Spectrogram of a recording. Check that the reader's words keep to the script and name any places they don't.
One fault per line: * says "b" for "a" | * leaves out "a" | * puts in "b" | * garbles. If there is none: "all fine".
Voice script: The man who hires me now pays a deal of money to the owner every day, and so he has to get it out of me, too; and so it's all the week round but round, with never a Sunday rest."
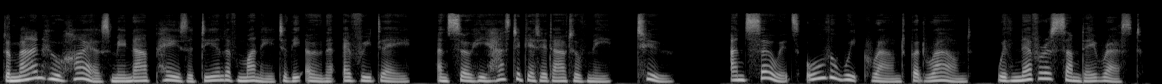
all fine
